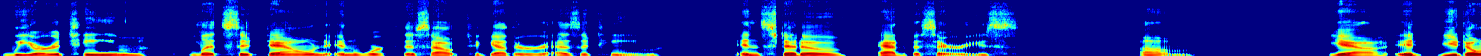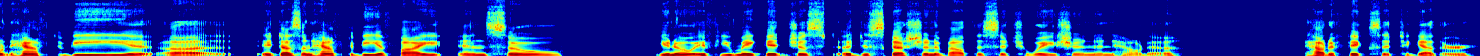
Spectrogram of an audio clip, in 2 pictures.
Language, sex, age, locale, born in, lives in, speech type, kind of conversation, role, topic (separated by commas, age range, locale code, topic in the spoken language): English, female, 45-49, en-US, United States, United States, conversation, advice, advisor, How can I tell someone what's bothering me without starting an argument?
